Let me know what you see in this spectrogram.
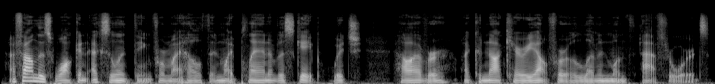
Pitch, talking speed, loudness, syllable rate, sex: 90 Hz, 220 wpm, -22 LUFS, 5.8 syllables/s, male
